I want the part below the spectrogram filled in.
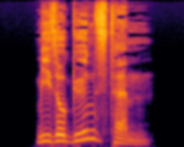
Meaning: strong dative masculine/neuter singular superlative degree of misogyn
- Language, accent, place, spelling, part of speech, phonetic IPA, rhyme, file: German, Germany, Berlin, misogynstem, adjective, [mizoˈɡyːnstəm], -yːnstəm, De-misogynstem.ogg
